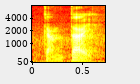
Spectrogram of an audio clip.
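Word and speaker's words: cantái: Eh, Cantar sería cantai. Comer sería comí. recordar que la S no se pronuncia en español de Chile y vivir se pronuncia viví.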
